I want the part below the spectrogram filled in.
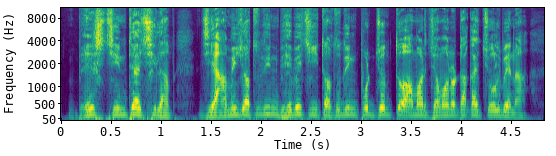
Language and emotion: Bengali, fearful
